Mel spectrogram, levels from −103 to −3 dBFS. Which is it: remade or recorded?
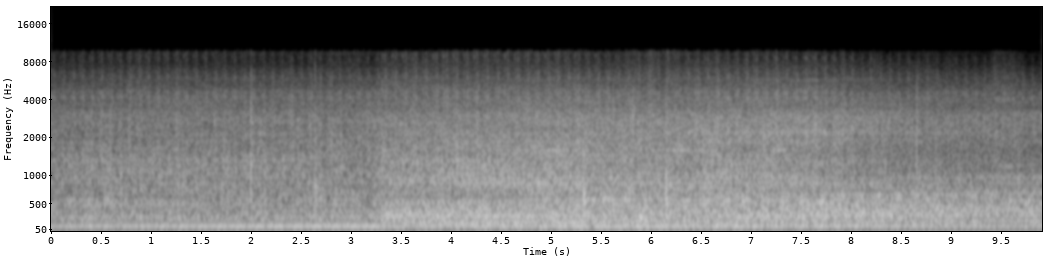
recorded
